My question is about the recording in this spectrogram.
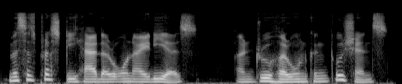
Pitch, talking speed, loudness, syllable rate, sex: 135 Hz, 165 wpm, -19 LUFS, 4.4 syllables/s, male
